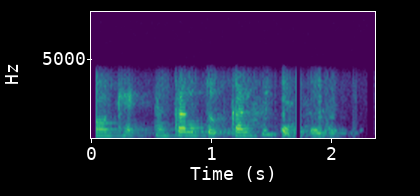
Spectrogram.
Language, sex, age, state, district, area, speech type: Kannada, female, 30-45, Karnataka, Bangalore Rural, rural, conversation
